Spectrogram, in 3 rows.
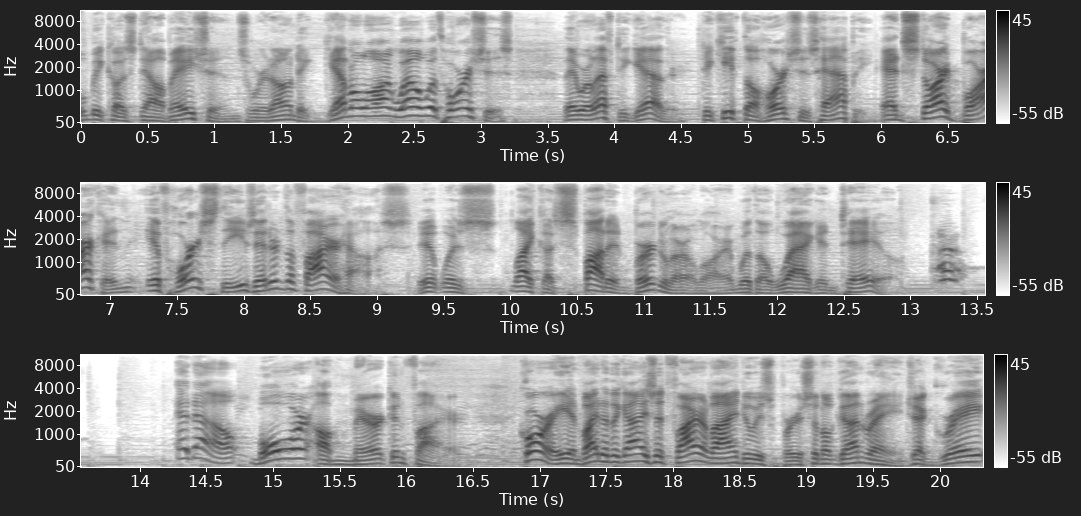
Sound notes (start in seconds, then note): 13.2 bark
